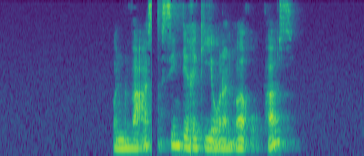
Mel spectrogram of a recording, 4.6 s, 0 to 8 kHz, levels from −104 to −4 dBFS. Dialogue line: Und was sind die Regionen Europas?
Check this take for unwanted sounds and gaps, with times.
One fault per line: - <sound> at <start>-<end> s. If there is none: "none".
- dropout at 1.9-2.0 s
